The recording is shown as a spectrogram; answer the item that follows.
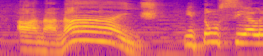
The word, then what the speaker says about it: Ananás: receba o assento gráfico Ananás tem três sílabas e a mais forte é a última Ananás Então se ela é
